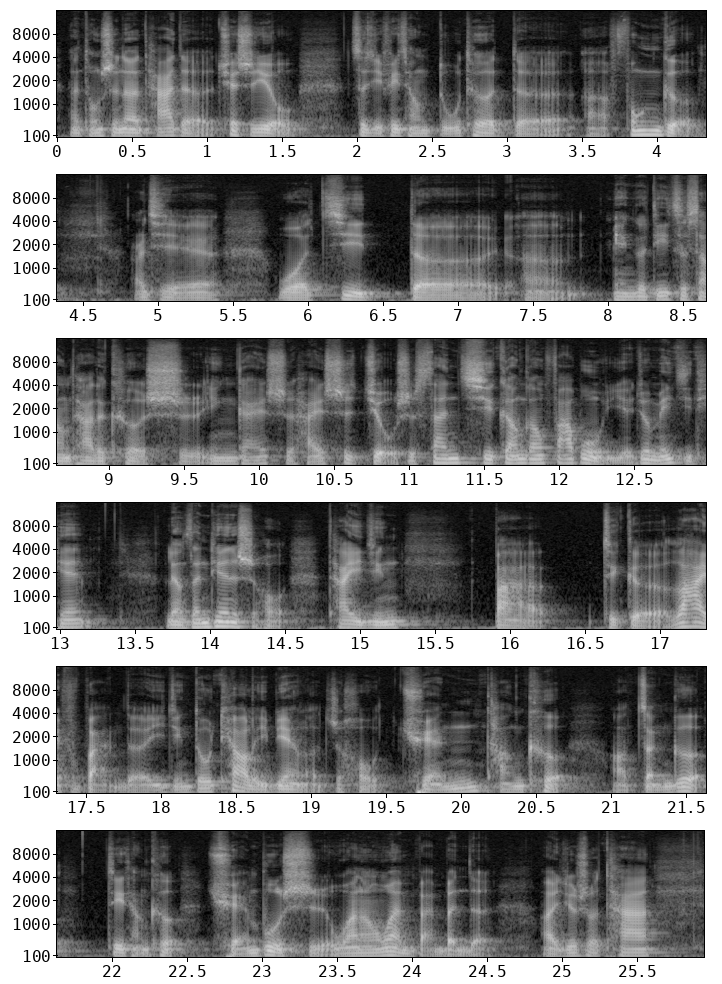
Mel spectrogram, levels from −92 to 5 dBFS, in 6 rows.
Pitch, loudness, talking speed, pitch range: 90 Hz, -21 LUFS, 255 characters per minute, 80-100 Hz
